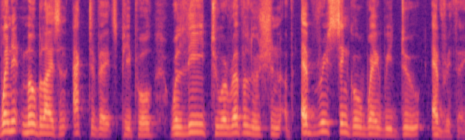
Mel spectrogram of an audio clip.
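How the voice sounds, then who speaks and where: A man with an Oxford accent and a fairly high pitch, ordinary pitch variation, a moderate pace with hardly any pauses, on a very clean recording with a silent background. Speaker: spiritual teacher. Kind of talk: Q&A discussion with audience. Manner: impassioned, oratorical.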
